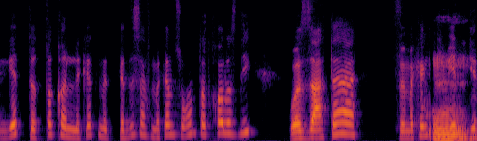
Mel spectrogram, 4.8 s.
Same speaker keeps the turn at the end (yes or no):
no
